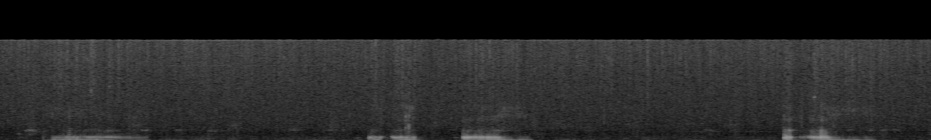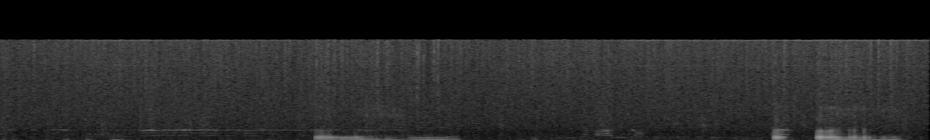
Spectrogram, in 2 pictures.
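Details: Sleeping, dreaming Australian silky terrier, original audio: irregular short grunting and whimpering sounds with low snorts; snoring mixed with sleep noises.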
